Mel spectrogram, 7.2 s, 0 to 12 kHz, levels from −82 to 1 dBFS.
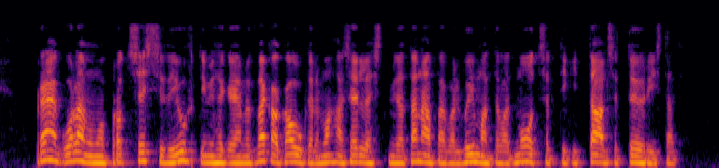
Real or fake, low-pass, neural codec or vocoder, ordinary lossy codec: real; 7.2 kHz; none; AAC, 64 kbps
